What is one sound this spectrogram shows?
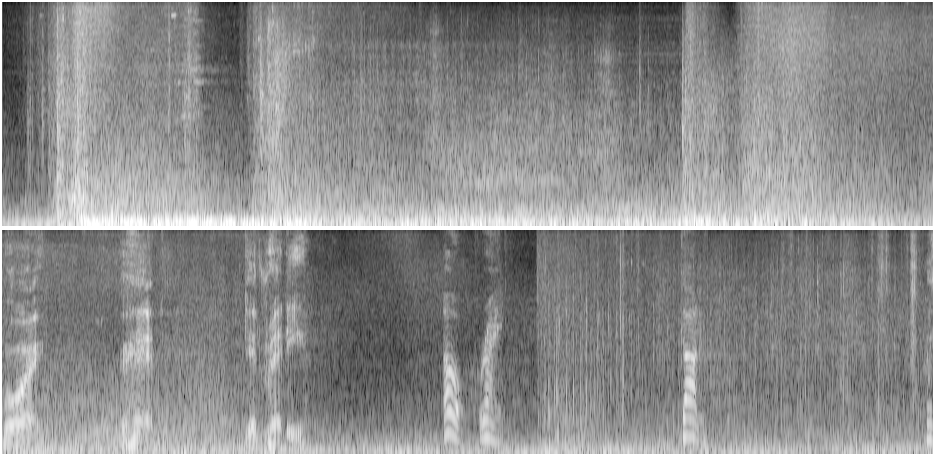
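A deep, steady magical hum rumbles, loudest at the start and slowly fading.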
